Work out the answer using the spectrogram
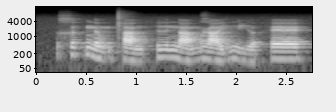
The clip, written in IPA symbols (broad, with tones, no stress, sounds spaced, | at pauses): x ə˦˥ k̚ n ə˨˩˦ m t̪ʰ a˨˩˨ n h ɨ˧ n a˨˩˦ m ɣ a˨˩˦ j n i˨˩˨ ə̯ h ɛ˧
